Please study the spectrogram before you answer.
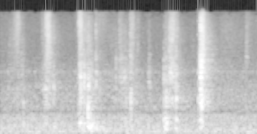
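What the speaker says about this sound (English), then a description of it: "so I'm only going to shuffle it for a moment." A deck of tarot cards is shuffled by hand for a moment, giving several soft, quick riffling bursts at close range in a quiet room.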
